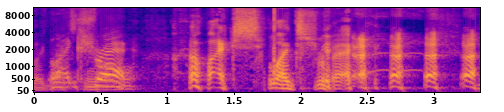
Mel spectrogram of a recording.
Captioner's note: laughing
